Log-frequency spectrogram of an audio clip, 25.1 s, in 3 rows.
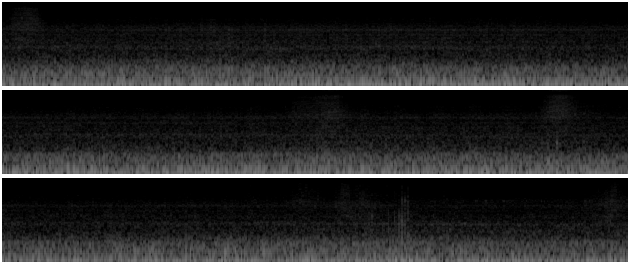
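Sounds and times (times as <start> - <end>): freight train cars rumbling past: 0.0 - 25.0
short hiss: 15.5 - 16.3.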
